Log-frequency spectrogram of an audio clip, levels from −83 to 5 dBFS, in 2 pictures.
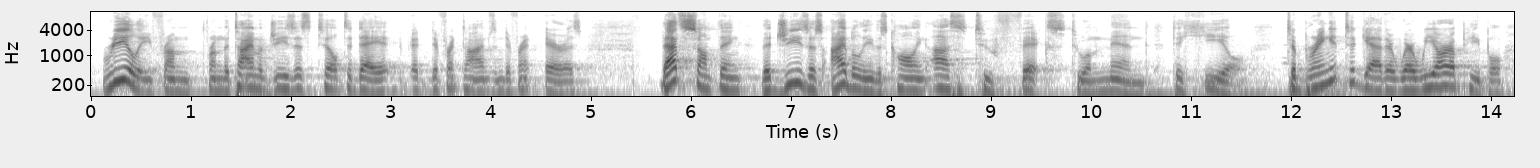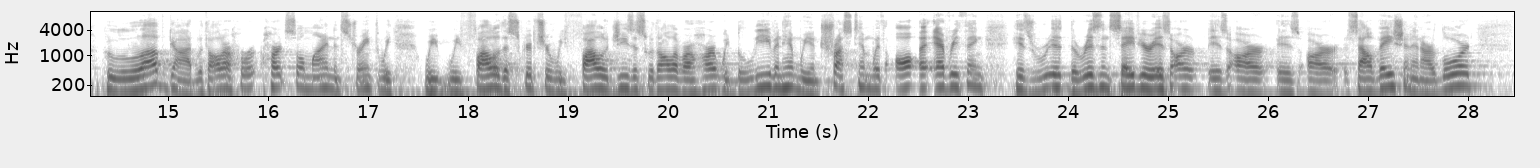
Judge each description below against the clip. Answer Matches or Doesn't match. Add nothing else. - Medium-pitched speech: Matches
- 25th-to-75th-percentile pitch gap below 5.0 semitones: Matches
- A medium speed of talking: Matches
